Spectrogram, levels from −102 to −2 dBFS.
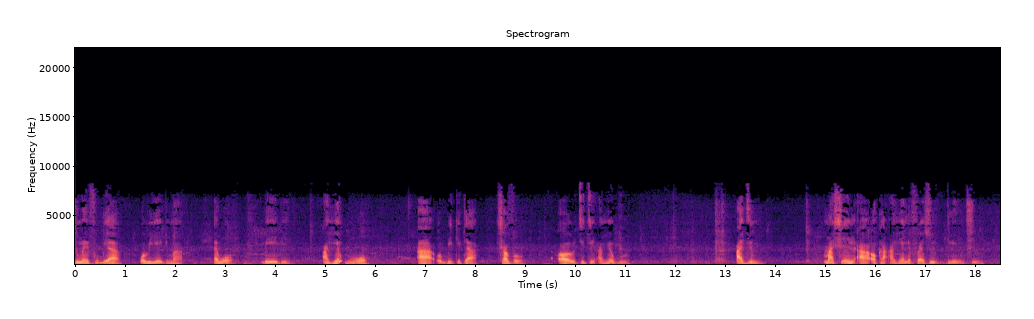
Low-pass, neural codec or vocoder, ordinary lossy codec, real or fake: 9.9 kHz; autoencoder, 48 kHz, 128 numbers a frame, DAC-VAE, trained on Japanese speech; MP3, 32 kbps; fake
